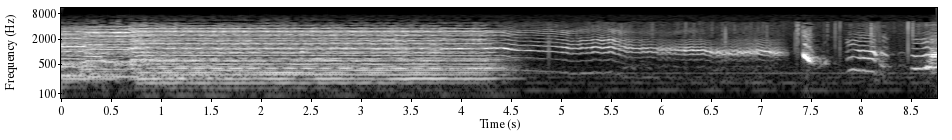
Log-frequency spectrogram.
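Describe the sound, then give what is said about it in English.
A newborn baby girl weighing nearly 8 pounds cries in a long, steady, high-pitched wail, then breaks into wavering, quivering sobs with a couple of sharp louder bursts near the end. “Hush, baby, hush.”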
